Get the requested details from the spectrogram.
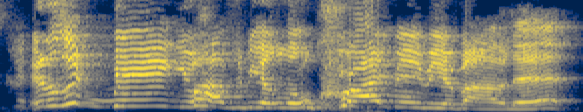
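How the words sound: It is said with real conviction.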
